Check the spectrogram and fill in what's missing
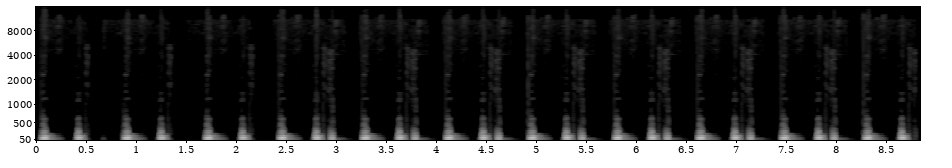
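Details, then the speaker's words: Third heart sound (S3): regular heartbeat about 70/min, with a soft, low early-diastolic thump just after S2, added after three normal beats. Best heard with the bell at the cardiac apex in left lateral position; over age 40 it usually indicates decreased left ventricular function. "A third heart sound may also occur as a normal finding in young adults. Patients over 40 who have a third heart sound usually have a decreased ejection fraction."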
